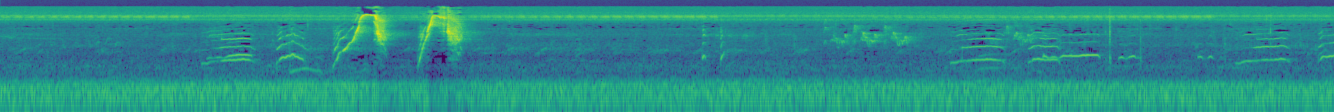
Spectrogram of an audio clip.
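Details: A wild monkey infant screams twice, shrill and sweeping, between strings of wavering, arched whimpering coos repeated through the clip, while a persistent low rumble continues.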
